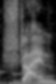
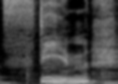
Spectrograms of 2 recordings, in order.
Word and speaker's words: Stein: There always seems to be a lot of confusion about whether it's pronounced Stein or Steen. And while everyone gets to decide for themselves how they want their last name pronounced, of course, in German, it would always be Stein, or, well, Stein if it's in English, but EI is pronounced I.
